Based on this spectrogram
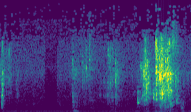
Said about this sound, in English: Well, after I finish drinking this water.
